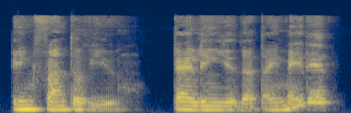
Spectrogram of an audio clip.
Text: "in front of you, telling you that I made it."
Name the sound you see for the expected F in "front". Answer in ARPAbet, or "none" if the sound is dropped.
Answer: F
